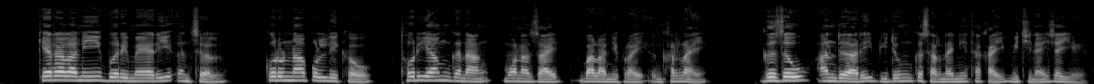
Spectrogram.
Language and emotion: Bodo, neutral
